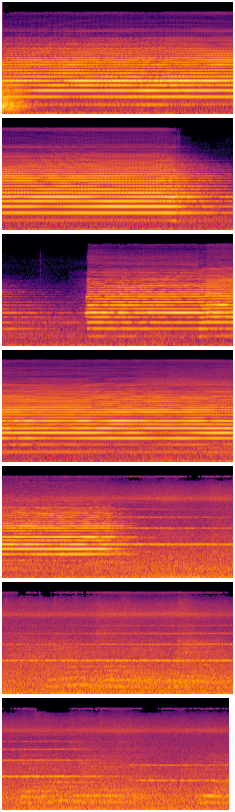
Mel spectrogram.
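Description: Clarinet playing long, steady held notes. The first note fades away after about eight seconds, and a new held note comes in loudly about eleven seconds in, growing brighter. From about twenty-one seconds the sound drops to a quieter stretch with a thin, steady high tone.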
